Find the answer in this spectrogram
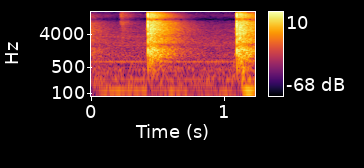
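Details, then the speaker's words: Focused shockwave therapy device demonstrated on the operator's own body, not on a joint as he has no injury, at intensity 8: two sharp snapping clicks about two-thirds of a second apart; shockwave pulses. "तो इस तरीके से आप देख सकते हैं। ये shock आ रहे हैं। अभी एट इंटेंसिटी है।"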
